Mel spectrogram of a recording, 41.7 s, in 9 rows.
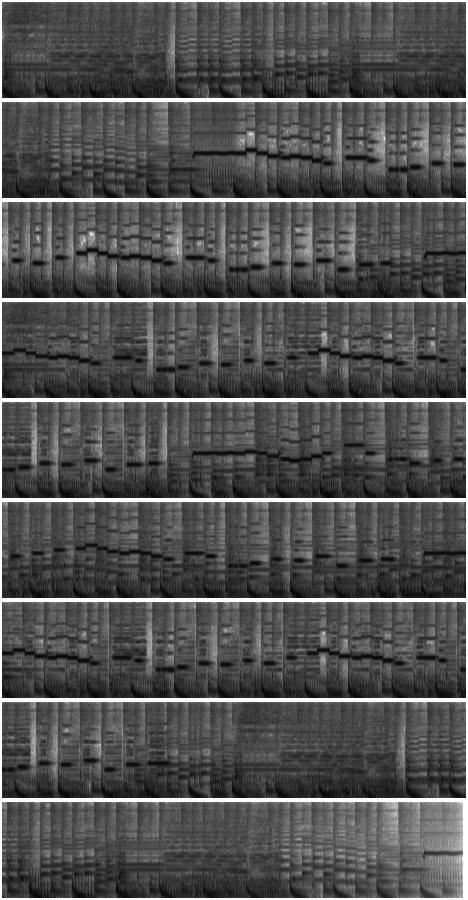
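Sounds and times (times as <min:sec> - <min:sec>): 
polka music: 0:00.0 - 0:41.7.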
